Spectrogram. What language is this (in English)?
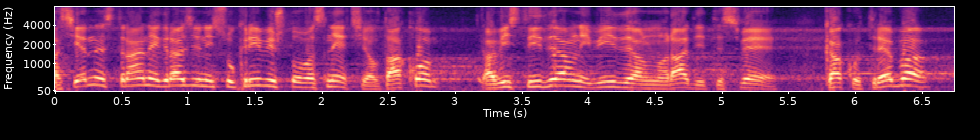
Serbian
